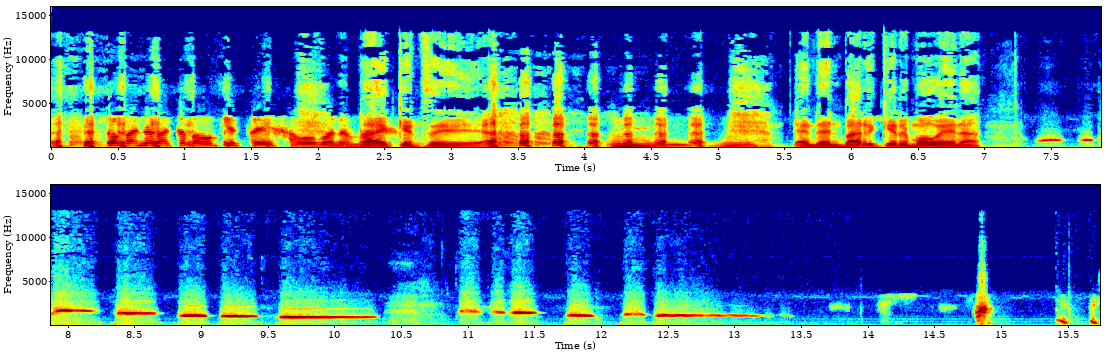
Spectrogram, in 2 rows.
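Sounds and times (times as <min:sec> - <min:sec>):
laughter: 0:00.0 - 0:05.5
speech: 0:00.0 - 0:07.2
person whistling a lively tune: 0:07.4 - 0:13.4.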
